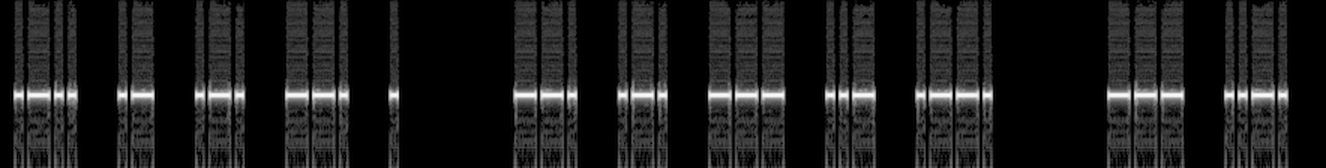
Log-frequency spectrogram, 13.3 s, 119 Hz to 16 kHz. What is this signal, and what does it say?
Morse code, heard as a keyed tone, about 18 wpm, spaced as for 12 wpm, 1000 Hz. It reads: LARGE GROUP OF
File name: qotdfiles / 12wpm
